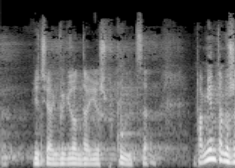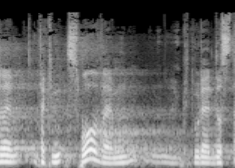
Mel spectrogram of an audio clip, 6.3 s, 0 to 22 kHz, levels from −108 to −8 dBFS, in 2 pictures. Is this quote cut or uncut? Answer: cut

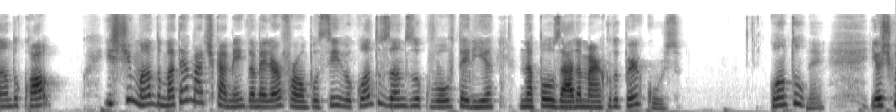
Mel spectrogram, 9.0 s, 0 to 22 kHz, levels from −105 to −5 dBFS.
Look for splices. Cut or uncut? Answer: cut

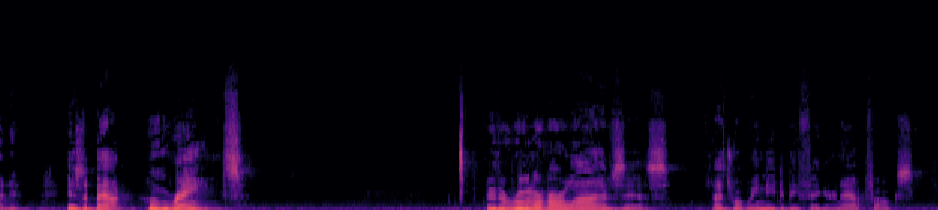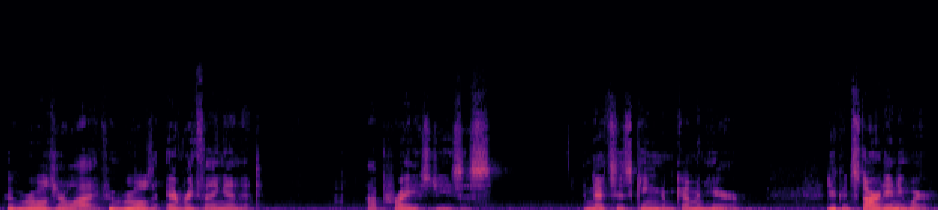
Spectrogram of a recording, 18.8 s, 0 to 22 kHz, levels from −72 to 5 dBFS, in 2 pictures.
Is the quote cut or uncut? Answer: cut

